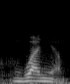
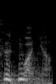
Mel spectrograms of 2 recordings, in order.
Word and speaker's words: Ngwanyam: I think I said it right. Ngwanyam. Yes. Ngwanyam.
